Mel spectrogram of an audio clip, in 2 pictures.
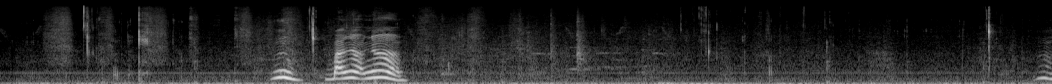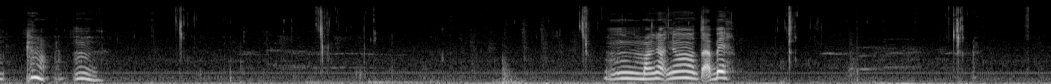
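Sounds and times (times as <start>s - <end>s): short hummed vocal sounds: 0.0s - 18.7s
wet chewing sounds: 0.3s - 2.1s, 6.8s - 10.2s, 11.8s - 14.3s, 16.2s - 16.6s, 18.2s - 18.8s, 20.0s - 21.0s.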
